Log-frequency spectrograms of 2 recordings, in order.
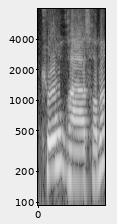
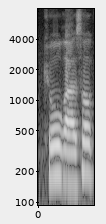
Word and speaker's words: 교과서: 그 다음에 이제 교과서 역시 마찬가지로 원래는 틀린 발음이었습니다. 교과서만 맞는 발음이었습니다만 교과서, 교과서가 둘 다 모두 맞는 발음이 되었습니다.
